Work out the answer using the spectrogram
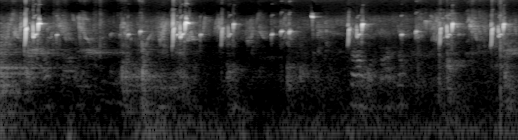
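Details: Calls of a female European goldfinch seeking a male to mate: sharp high tweets and short twittered phrases, about every second, some grouped in quick doublets and triplets, with quiet pauses between.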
